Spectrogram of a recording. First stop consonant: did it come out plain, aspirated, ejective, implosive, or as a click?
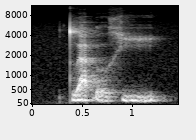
plain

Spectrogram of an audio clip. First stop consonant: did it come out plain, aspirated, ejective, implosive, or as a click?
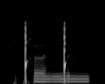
click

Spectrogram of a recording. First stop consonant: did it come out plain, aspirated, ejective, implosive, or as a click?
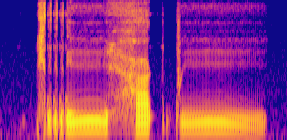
plain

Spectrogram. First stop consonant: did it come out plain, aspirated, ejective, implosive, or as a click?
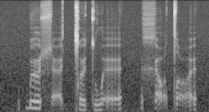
implosive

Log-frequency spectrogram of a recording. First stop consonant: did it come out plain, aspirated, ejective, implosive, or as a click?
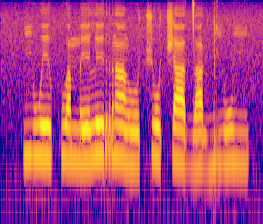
plain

